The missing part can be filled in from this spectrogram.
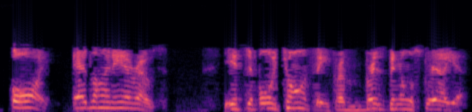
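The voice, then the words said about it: Inconsistent Australian accent. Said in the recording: “I can't even maintain a voice or an accent. I'm all over the place ... he can barely keep an accent”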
